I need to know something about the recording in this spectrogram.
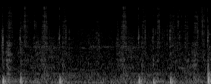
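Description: About seven soft, low knocks at uneven intervals, several of them close together in the second half.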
